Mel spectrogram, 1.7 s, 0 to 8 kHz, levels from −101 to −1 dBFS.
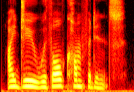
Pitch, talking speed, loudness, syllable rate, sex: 175 Hz, 180 wpm, -16 LUFS, 5.6 syllables/s, female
